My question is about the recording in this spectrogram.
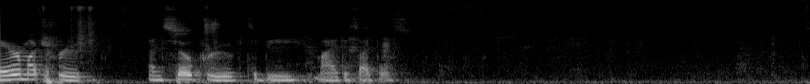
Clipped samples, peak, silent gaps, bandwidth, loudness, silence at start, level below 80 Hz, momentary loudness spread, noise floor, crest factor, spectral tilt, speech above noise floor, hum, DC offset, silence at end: under 0.1%; -10 dBFS; none; 16 kHz; -27 LUFS; 0 s; -56 dBFS; 15 LU; -54 dBFS; 20 dB; -7.5 dB/octave; 28 dB; none; under 0.1%; 0 s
